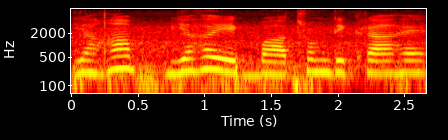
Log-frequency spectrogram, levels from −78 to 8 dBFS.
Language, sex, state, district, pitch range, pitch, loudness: Hindi, male, Punjab, Pathankot, 205-230 Hz, 215 Hz, -16 LUFS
